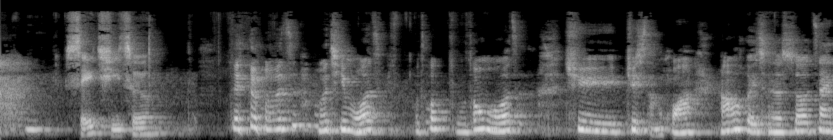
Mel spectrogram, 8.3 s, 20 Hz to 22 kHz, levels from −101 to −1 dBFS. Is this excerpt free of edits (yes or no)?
no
